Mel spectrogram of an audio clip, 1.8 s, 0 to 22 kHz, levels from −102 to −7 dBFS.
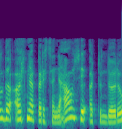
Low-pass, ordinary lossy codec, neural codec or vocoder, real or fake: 7.2 kHz; MP3, 48 kbps; none; real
